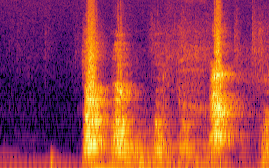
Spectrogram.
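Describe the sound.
A dog barking, five sharp, loud barks in an uneven rhythm after a faint thump, with nothing else audible.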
